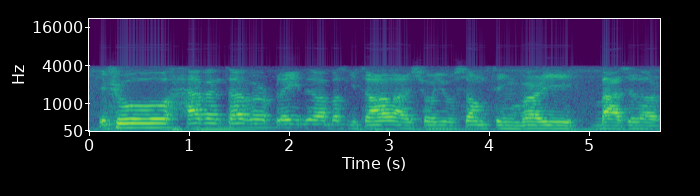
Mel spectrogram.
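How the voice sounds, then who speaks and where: A man with an Italian accent, plus audible room echo and noticeable background noise. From northern Italy. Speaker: bass guitar teacher. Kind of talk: tutorial. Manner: halting.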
